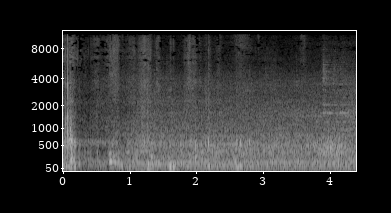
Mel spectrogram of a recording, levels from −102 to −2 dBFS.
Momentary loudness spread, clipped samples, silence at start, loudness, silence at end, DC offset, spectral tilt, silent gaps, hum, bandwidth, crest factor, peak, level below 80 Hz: 4 LU; under 0.1%; 0 s; -43 LUFS; 0 s; under 0.1%; -5.5 dB/octave; none; none; 11.5 kHz; 28 dB; -12 dBFS; -52 dBFS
